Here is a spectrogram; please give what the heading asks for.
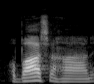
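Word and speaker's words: Obasohan: say his name obasan how do you say oh bah sahan is special i mean he is special i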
